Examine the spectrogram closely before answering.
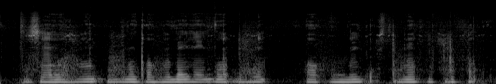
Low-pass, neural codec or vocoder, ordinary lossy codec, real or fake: none; codec, 44.1 kHz, 1.7 kbps, Pupu-Codec; none; fake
